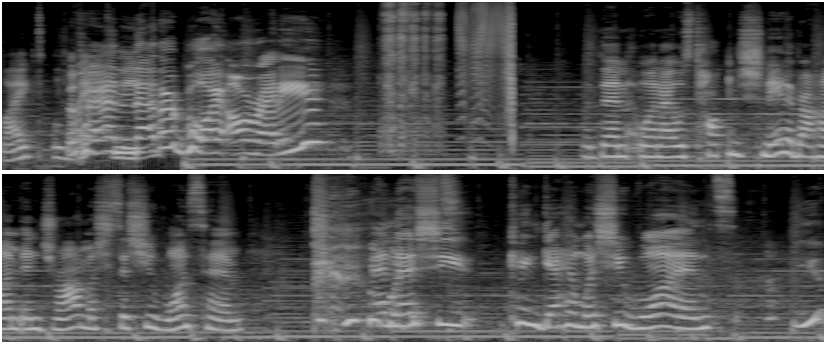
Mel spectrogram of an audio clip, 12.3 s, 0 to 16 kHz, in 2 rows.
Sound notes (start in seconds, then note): 2.8 kissing noises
